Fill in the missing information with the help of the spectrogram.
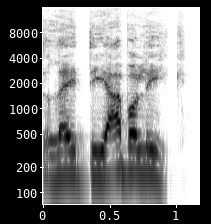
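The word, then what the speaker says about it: Les Diaboliques: Keeping the French spelling and pronunciation gave it a mysterious quality that the literal translation diabolic just doesn't have.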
